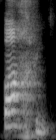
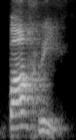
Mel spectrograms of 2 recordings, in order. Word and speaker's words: Paris: Paris is not called Paris. It is called Paris. Paris. Paris. Yes. Ma'am, Paris. Yes, Paris. Because I told you S is silent. All the consonants will be silent.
